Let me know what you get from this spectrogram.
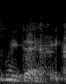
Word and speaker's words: Weede: Now, is it pronounced Weed or Weede? – It's Weede. Like Weede.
